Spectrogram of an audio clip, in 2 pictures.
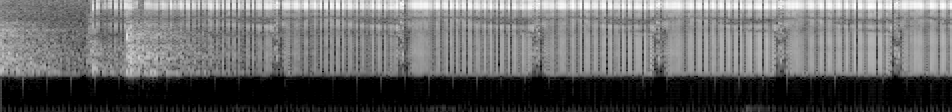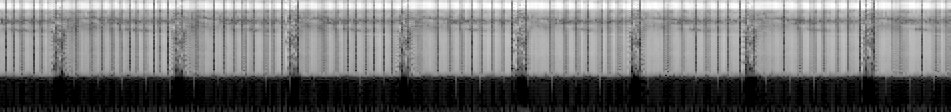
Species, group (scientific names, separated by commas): Pycnogaster jugicola, Orthoptera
